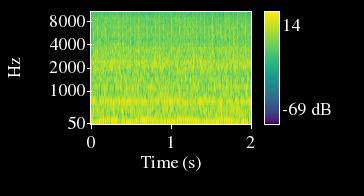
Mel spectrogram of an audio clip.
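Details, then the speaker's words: Neglected one-owner car, rarely oil-changed, oil possibly low; steady idle with light fast tick over the engine, suspected noisy lifters — ticking at idle. "let's take a look under the hood it's kind of bit of a wrap sounds to me like it could just be lifters"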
